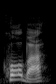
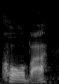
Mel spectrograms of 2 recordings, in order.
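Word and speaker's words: Korba: they say but with koba every minute of your time is like a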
